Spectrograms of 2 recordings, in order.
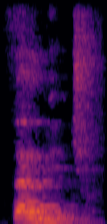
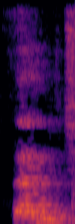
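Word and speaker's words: sandwich: ভুল করি স্যান্ডউইচ তাহলে ডি উচ্চারণটা আমরা করবো না ঠিক আছে তাহলে আমরা করবো এখানে কি স্যান্ডউইচ স্যান্ডউইচ ডি উচ্চারণটা দেবো না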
